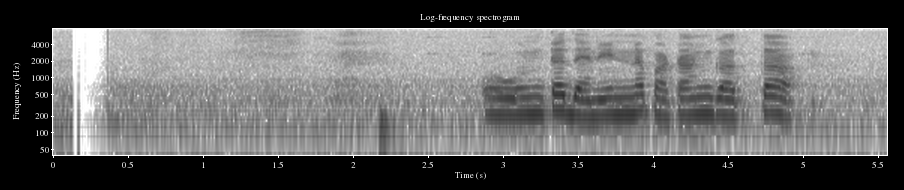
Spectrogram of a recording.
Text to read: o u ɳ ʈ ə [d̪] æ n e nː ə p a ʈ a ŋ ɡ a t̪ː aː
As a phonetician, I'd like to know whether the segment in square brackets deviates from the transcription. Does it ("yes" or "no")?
no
